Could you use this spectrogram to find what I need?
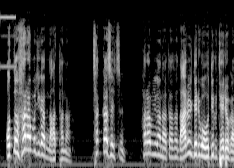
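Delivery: ordinary delivery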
